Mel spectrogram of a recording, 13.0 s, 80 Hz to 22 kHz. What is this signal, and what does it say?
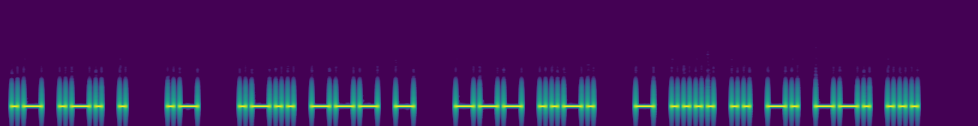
Morse code, heard as a keyed tone, about 15 wpm, 700 Hz. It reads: ARE A LOT OF THINGS
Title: Sets of 5 Words Encore2 15wpm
